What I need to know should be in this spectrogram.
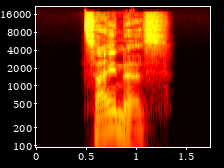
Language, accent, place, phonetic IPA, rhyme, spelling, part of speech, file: German, Germany, Berlin, [ˈt͡saɪ̯nəs], -aɪ̯nəs, Zaines, noun, De-Zaines.ogg
- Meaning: genitive singular of Zain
